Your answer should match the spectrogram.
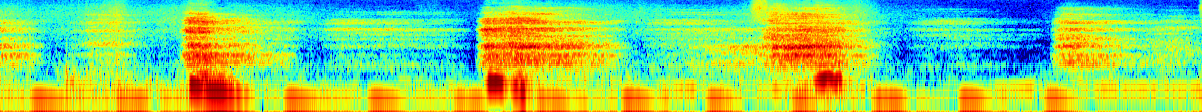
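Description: A man's breathy gasping moans, about four of them one and a half seconds apart, each falling in pitch, over a low steady hum.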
